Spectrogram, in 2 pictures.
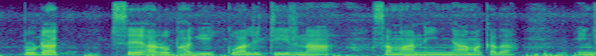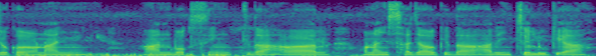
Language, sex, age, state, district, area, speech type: Santali, male, 30-45, West Bengal, Birbhum, rural, spontaneous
